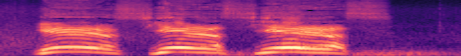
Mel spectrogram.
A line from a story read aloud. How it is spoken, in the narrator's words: Cornelius shouted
